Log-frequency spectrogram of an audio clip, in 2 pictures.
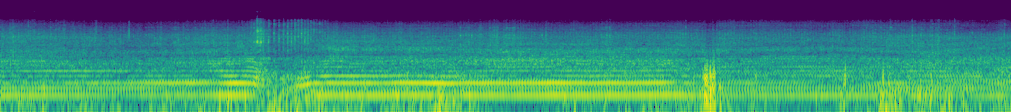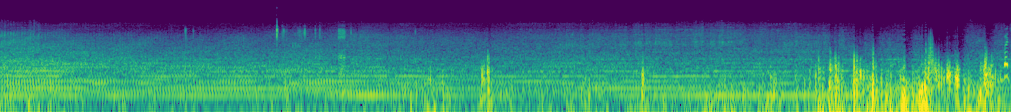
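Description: STIGA walk-behind lawn mower running steadily while cutting grass, dipping briefly in pitch about four seconds in and growing fainter in the second half. There is a single sharp knock about ten seconds in.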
